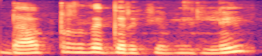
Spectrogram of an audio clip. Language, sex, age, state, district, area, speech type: Telugu, female, 45-60, Telangana, Peddapalli, urban, spontaneous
